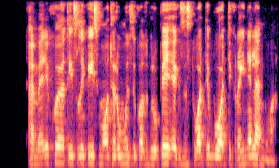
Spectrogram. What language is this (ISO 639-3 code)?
lit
